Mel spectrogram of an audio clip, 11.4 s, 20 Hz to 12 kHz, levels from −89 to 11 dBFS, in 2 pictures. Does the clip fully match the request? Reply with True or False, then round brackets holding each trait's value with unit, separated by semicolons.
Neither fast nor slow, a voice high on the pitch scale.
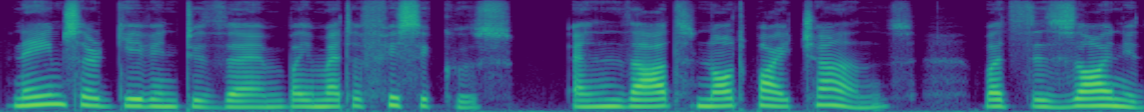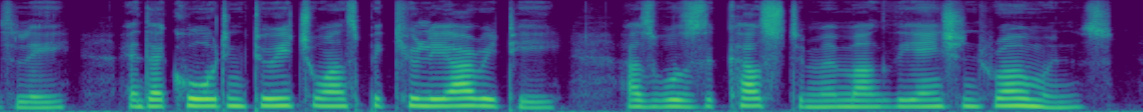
True (145 wpm; 200 Hz)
